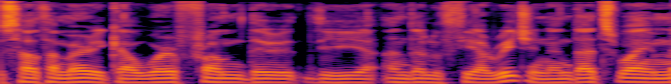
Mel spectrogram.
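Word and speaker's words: Andalucía: And in Castilian dialect, it would be Andalusia. – Mm-hmm. – Barcelona. – Yeah, it's a different way of pronouncing the Buenos días. – Buenos días. – Okay, so there's these differences. – Yeah. – That's good to know, because I thought Andalusia was wrong, but it's only the Madrid way to pronounce it, Andalusia.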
